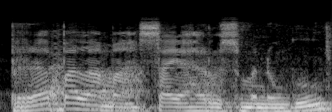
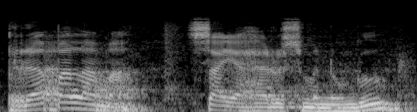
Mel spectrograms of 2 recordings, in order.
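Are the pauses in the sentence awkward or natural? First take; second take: natural; natural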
